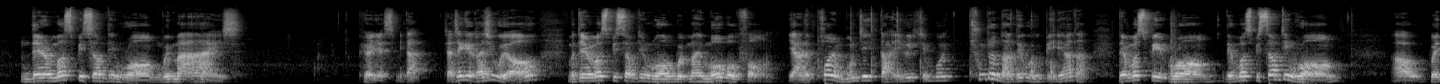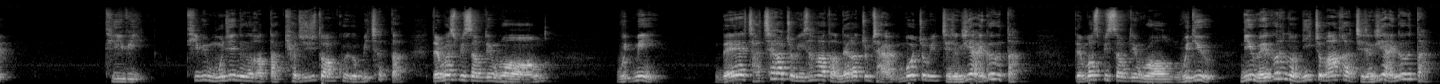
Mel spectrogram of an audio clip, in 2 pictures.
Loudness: -21 LUFS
